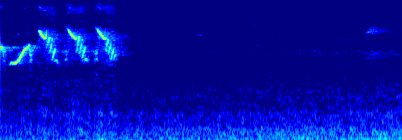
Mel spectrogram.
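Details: Female double-collared seedeater calling in tui tui style to excite a male during training: a quick run of rising whistles leaping to higher, thinner notes within one second, then near silence with low background hiss.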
